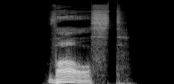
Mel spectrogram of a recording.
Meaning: second-person singular present of wahren
- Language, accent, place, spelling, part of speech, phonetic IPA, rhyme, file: German, Germany, Berlin, wahrst, verb, [vaːɐ̯st], -aːɐ̯st, De-wahrst.ogg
